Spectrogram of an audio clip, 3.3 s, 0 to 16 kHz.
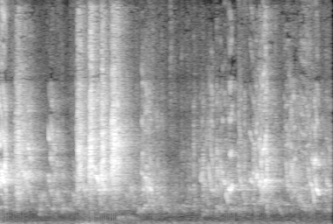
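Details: Australian parrots, dated October 10, 2023, giving loud scratchy squawks in dense bursts, with a quieter chattering spell in the middle before more raspy calls.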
